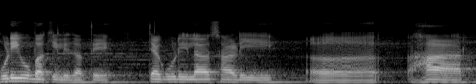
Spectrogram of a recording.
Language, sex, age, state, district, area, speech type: Marathi, male, 18-30, Maharashtra, Osmanabad, rural, spontaneous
